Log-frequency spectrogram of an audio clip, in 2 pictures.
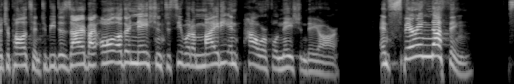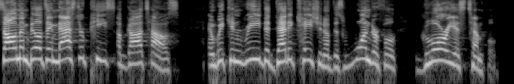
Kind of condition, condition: setting, large echoing room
